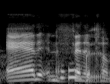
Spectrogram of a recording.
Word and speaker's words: ad infinitum: Ad Infinitum is how it's pronounced.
